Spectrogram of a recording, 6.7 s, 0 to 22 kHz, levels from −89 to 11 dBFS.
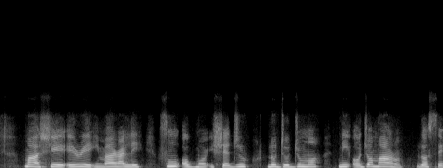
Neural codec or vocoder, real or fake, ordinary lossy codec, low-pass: codec, 16 kHz, 1 kbps, X-Codec, HuBERT features, trained on LibriSpeech; fake; Opus, 24 kbps; 7.2 kHz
